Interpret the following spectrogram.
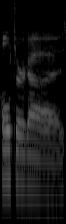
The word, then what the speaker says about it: Polterguise: from Polterguise. Whoa. Pretty cool band, I guess. Spelled the name. It's like Poltergeist in disguise.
